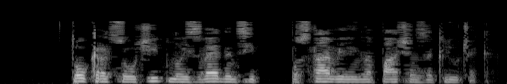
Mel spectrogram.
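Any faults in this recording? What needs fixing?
The speech has most likely passed through AAC compression at a very low rate, with the heavy damage pointing to AAC-LC at around 12 kbps. Starved of bits, the encoder discards everything above 7.7 kHz and quantises the remaining bands coarsely, so the whole clip sounds dull and smeared, with a warbling, fizzy texture on sustained sounds and sibilants. To prevent it, encode at a substantially higher bitrate or deliver the file uncompressed.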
